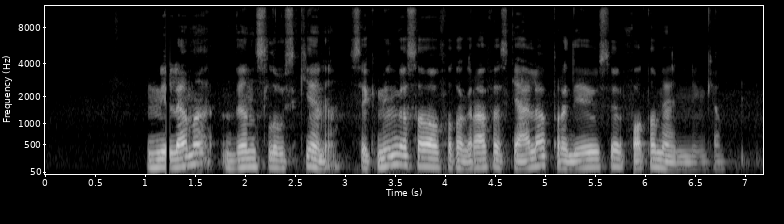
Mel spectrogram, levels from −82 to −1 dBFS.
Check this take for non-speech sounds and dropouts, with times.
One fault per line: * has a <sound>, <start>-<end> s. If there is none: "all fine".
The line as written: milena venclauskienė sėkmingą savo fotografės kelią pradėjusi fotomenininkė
* has a dropout, 1.2-1.2 s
